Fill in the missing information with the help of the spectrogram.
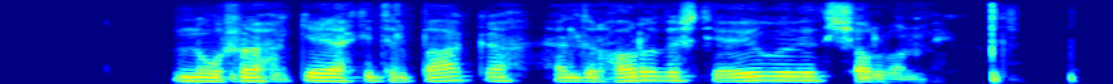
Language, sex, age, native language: Icelandic, male, 20-29, Icelandic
